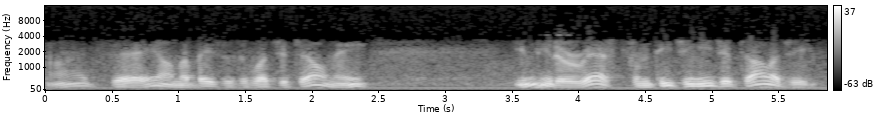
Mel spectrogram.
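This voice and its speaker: An actor playing a breezy, self-assured psychology professor who talks colloquially in a radio drama. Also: male voice, deep voice, lively intonation, normal speed. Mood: skeptical. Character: breezy, skeptical male psychology professor, hearty eater. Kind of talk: 1970s radio drama acting. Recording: muffled noisy old radio broadcast.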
